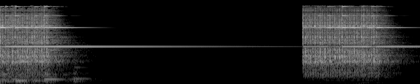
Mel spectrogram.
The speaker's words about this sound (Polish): Ledwie usiadł przy biurku, gdy odezwał się telefon.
